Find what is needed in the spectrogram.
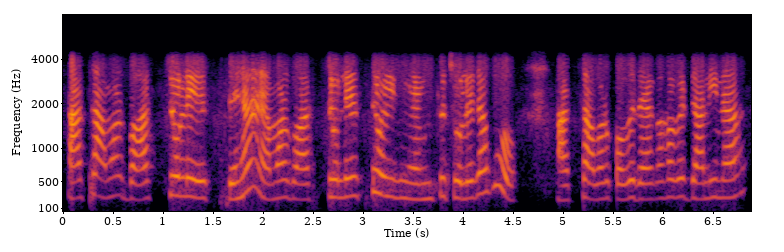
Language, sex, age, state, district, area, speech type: Bengali, female, 18-30, West Bengal, Kolkata, urban, conversation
